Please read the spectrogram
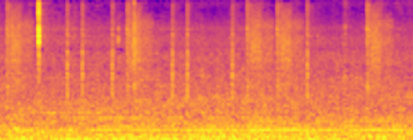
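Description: A car engine running at idle: a steady low rumble with quick small ticks, and a faint steady hum joining about a second in.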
